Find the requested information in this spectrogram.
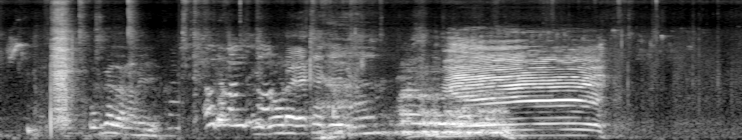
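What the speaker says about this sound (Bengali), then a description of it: "ওই গরুগুলো দেখাই" Holstein Friesian cattle on a dairy farm give drawn-out moos, a couple of shorter calls followed by one long, loud low bellow, with a voice speaking between the calls.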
